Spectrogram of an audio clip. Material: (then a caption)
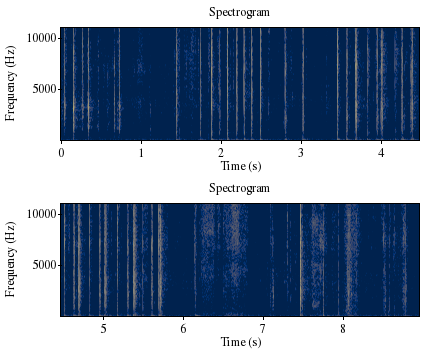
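Plastic. Plastic video tapes are tapped in quick, irregular bursts of dry, sharp clicks with bright edges and a low body. Each tap stops almost instantly, with short pauses between flurries.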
